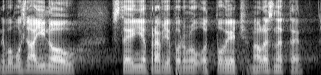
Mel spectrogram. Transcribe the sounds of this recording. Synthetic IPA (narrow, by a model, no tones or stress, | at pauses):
nɛbo̞mo̞ʒnaːjɪno̞w | st̪ɛjɲɛpɾavɟɛpodobnowʔot̪̚po̞vjɛcnalɛznɛt̪ɛ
